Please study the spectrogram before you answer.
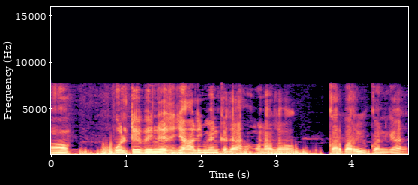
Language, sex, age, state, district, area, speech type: Santali, male, 45-60, Jharkhand, Bokaro, rural, spontaneous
